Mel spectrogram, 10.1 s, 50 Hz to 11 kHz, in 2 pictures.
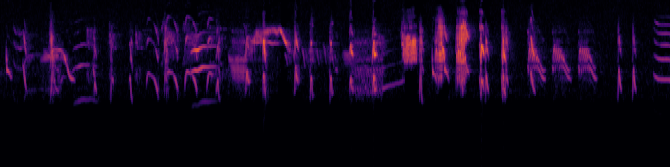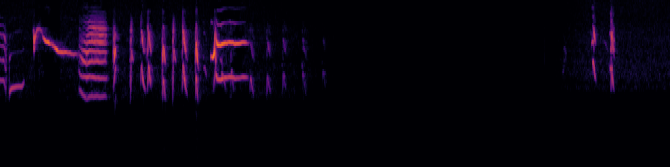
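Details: Common linnet recorded in Wittlich, Germany, 2018, pouring out a fast, continuous twitter of crisp chirps, rattles and rising whistled notes for about seven seconds, then silence and a brief final chirp.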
